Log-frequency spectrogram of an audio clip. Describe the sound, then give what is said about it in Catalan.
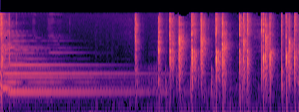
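A final musical chord rings out and fades, then a radio broadcast audience starts applauding, with individual claps clearly audible as the clapping builds toward the end. “deixeu d'aplaudir a la ràdio, eh?”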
